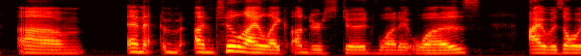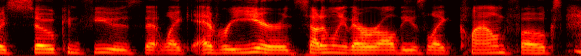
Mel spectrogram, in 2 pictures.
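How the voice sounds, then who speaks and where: A woman with an unremarkable speaking voice, fairly low pitch, fairly even intonation and a moderate pace, over a quiet background. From southeastern Ohio. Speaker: musician. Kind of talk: casual chat. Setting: video call.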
